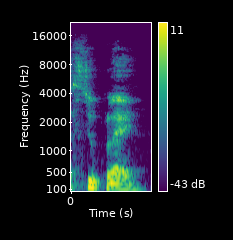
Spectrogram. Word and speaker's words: suplex: name for suplex sorry the other pronunciation of suplex souplay to play it was a soft x yes the french x because it was uh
